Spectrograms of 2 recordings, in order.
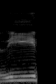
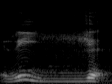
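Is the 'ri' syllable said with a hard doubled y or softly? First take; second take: soft; hard. First: The syllable is soft, with no doubled y. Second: The syllable is hard, with a doubled y. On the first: The speaker calls it wrong. "री नहीं पढ़ेंगे" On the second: The speaker calls it right. "बल्कि रा या ज़ेर रिय रिय सख्ती के साथ पढ़ेंगे"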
